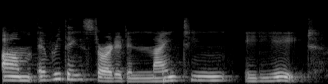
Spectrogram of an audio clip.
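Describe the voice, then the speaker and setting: A woman's voice: fairly low pitch, unhurried. A woman from Brazil with a Brazilian Portuguese accent, telling her own story to camera in a hesitant way, full of fillers and restarts. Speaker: vlogger. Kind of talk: casual personal story to camera.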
